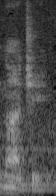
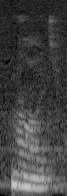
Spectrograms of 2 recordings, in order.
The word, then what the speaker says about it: Nagy: Janos Nagy. Let's see if I can pronounce his last name correctly. It would be Nagy.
